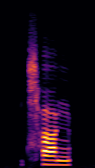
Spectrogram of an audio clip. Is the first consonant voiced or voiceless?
voiceless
